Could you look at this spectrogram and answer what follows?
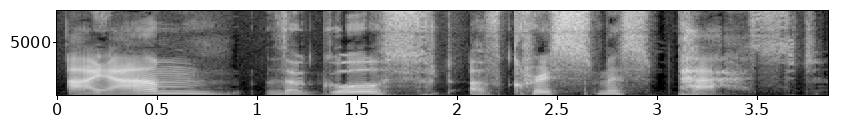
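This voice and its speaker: A man voicing a gentle, solemn storybook ghost, childlike yet ancient, in calm and measured pronouncements. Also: medium pitch, no echo, studio quality, voice pushed up, exaggerated voice. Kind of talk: dramatised storybook reading.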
